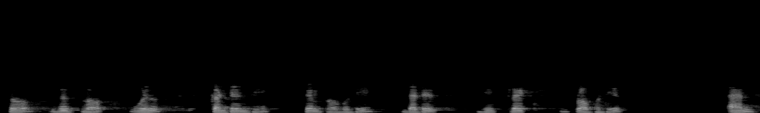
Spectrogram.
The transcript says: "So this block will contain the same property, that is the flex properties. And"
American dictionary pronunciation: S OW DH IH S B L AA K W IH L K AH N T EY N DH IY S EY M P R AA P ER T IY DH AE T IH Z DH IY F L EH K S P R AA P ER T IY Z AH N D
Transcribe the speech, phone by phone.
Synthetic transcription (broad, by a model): S OW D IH S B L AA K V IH L K AH N T EY N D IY S EY M P R AA P ER T IY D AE T IH Z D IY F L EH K P R AA P ER T IY Z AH N D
